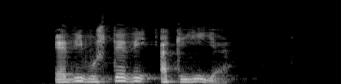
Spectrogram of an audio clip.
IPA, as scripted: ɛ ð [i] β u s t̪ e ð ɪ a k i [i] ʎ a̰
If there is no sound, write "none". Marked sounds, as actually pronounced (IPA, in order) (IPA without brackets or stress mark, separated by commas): i, i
